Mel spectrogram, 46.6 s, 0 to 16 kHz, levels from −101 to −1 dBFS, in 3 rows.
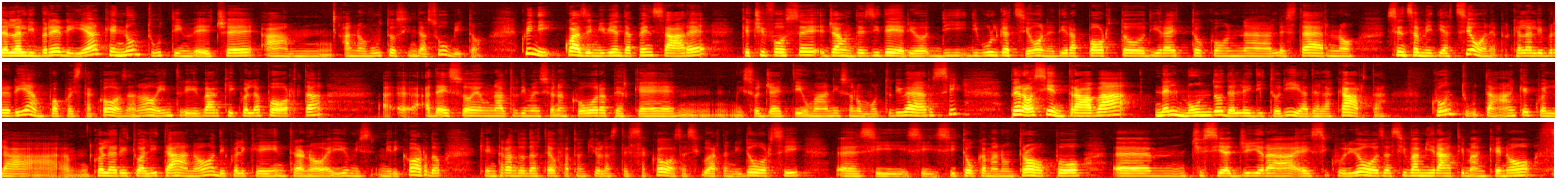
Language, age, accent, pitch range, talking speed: Italian, 50-69, native, 165-195 Hz, 150 wpm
